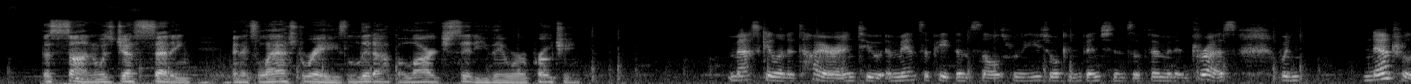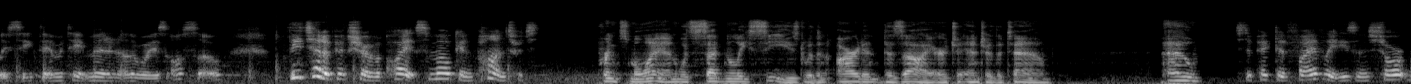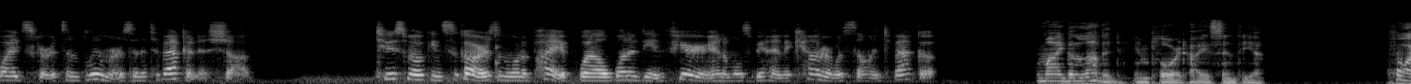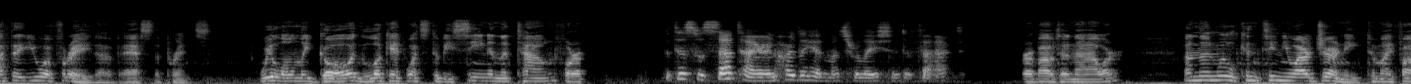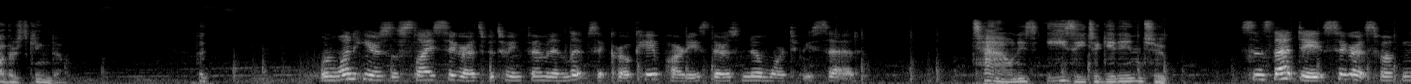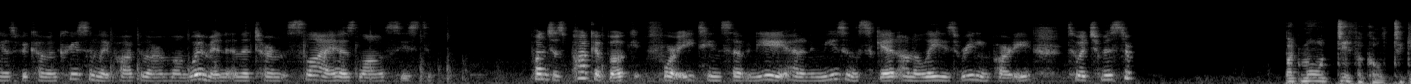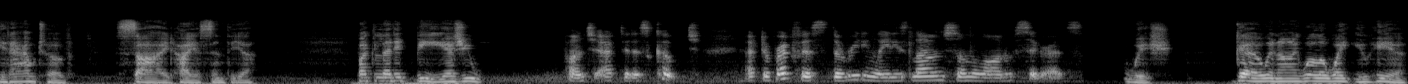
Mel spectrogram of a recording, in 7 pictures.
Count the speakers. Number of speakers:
two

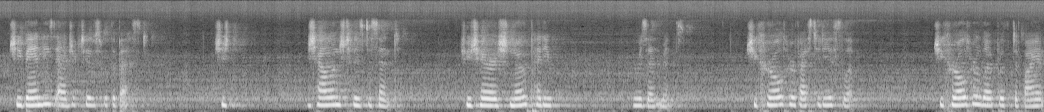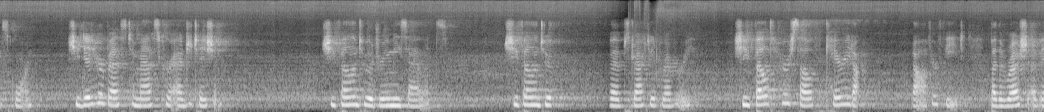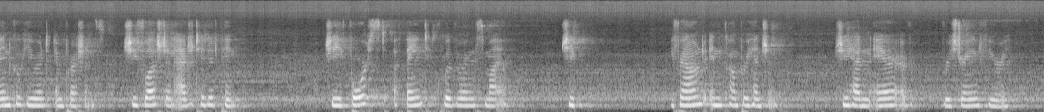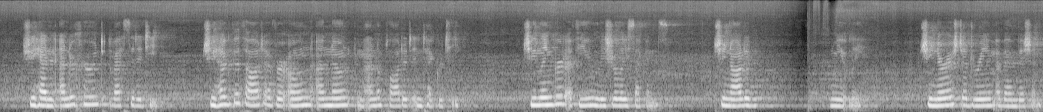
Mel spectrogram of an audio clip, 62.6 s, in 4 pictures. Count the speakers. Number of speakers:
one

